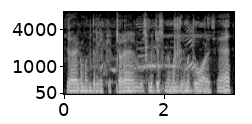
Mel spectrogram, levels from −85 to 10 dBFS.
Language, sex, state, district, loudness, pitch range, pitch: Hindi, male, Uttar Pradesh, Shamli, -18 LUFS, 125-135 Hz, 130 Hz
